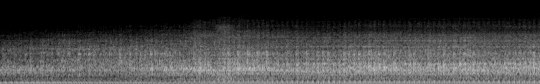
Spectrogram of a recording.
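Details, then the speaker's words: 2023 Honda CB125F single just after valve clearance adjustment, before warm-up: catches and settles to steady even idle, smooth patter, earlier rattle gone (likely exhaust valve not opening enough); normal idle. "that sounds brilliantly smooth and look it's clear we are going to let this bike warm up"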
